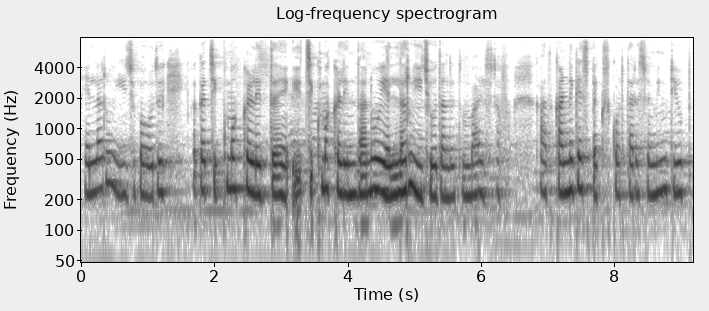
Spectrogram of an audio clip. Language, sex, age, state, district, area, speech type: Kannada, female, 30-45, Karnataka, Bangalore Urban, rural, spontaneous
